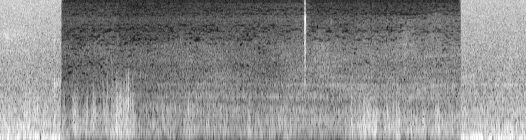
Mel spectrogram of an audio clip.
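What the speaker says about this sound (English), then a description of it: "The pilot was dragging this aircraft in at a very low speed" A light aircraft dragged in low at very low speed on approach, its engine drone steady and fairly close, with wind buffeting the microphone at the start and end.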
